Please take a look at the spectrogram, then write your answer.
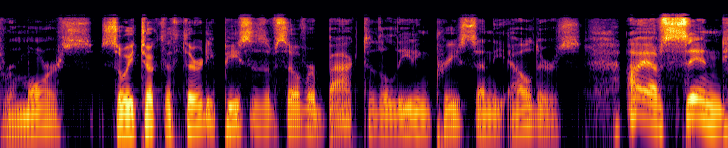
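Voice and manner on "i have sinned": higher-pitched, emphatic declaration; declared confession. A narrator's reading. Judas confessing to the priests, declared with raised pitch. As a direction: declare it openly, voice lifted. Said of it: "he declared".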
